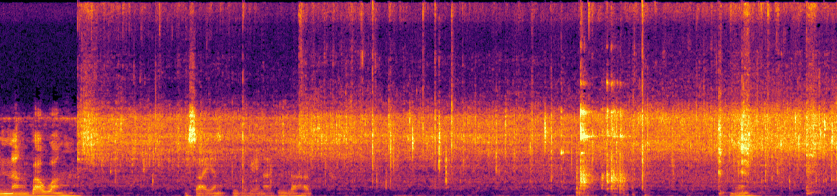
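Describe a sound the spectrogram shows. Garlic sizzles loudly in hot oil.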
